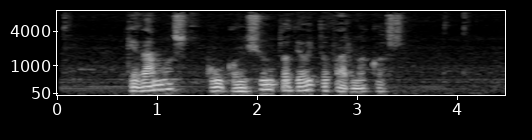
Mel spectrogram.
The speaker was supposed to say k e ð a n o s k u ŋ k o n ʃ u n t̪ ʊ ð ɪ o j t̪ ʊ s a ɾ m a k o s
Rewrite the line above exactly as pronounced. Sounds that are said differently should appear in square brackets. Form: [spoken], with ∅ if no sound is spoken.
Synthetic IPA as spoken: k e ð a [m] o s k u ŋ k o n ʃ u n t̪ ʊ ð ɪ o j t̪ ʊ [f] a ɾ m a k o s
